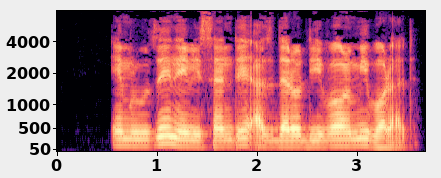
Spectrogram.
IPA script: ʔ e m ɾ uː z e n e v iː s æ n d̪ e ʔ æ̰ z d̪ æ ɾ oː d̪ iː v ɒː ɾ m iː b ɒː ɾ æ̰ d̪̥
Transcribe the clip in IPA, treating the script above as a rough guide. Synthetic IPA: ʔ e m ɾ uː z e n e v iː s æ n d̪ e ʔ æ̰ z d̪ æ ɾ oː d̪ iː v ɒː ɾ m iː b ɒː ɾ æ̰ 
